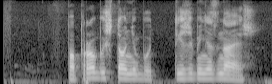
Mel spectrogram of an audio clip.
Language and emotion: Russian, neutral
